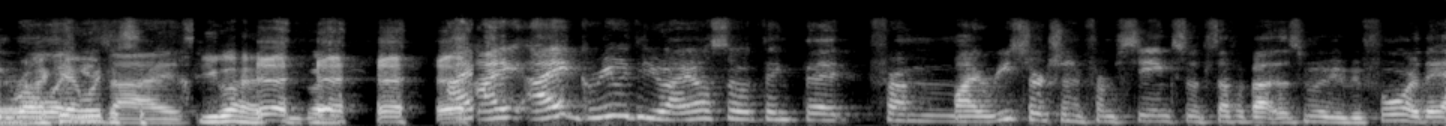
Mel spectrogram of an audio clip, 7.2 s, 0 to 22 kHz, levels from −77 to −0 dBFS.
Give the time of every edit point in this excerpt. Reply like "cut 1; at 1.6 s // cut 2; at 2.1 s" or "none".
cut 1; at 1.0 s // cut 2; at 2.4 s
